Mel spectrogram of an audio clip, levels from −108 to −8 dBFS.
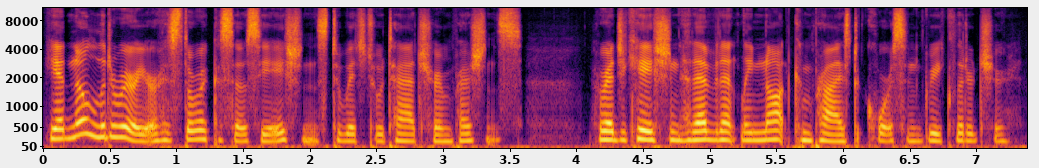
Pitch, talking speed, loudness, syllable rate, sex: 190 Hz, 195 wpm, -19 LUFS, 7.1 syllables/s, female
